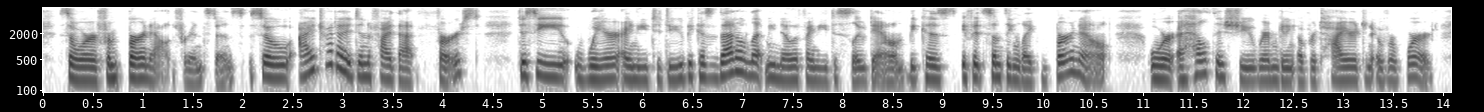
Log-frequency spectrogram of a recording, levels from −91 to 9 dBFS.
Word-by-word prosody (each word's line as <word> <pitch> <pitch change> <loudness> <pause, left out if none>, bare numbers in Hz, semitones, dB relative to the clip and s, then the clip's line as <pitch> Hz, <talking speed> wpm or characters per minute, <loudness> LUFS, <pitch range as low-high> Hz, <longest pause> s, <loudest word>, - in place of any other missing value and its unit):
So 195 -3 +3
or 170 -1 +5
from 190 +4 +2
burnout, 185 -3 +3
for 145 - -10
instance. 150 +3 -8
So, 195 -2 +3
I 220 +6 +2
try 380 +7 -2
to 350 - +2
identify 205 - +2
that 165 -2 -4 0.2
first 210 +9 -2 0.4
to 220 - +6
see 205 -3 +2
where 180 +1 0
I 180 - +2
need 170 -1 -3
to 170 - -10
do 170 +3 -2
because 200 -2 -2
that'll 240 +4 +6
let 215 -1 +1
me 195 0 0
know 170 -2 0
if 170 - -2
I 165 - 0
need 160 -1 -7
to 170 - -12
slow 160 -1 -4
down, 160 0 -3
because 170 0 -2
if 195 0 -1
it's 190 -1 +1
something 195 -4 +1
like 150 -1 -2 0.2
burnout 235 +5 +1 0.4
or 180 -2 +4
a - - +3
health 230 +7 -2
issue 175 -6 -1
where 165 0 -1
I'm 165 - -3
getting 160 -1 -3
overtired 160 +2 -2
and 170 - -6
overworked, 165 +5 -4
180 Hz, 200 wpm, -24 LUFS, 165-200 Hz, 0.4 s, to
